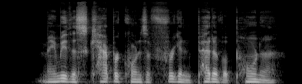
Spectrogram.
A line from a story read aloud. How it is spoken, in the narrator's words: the cynic inside her projected soul self murmured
